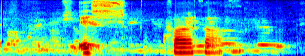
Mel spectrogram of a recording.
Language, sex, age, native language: Icelandic, female, 18-19, Icelandic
